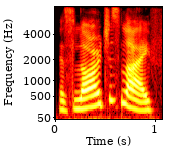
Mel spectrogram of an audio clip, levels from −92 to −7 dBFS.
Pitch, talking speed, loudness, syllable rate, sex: 240 Hz, 225 wpm, -15 LUFS, 5.2 syllables/s, female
